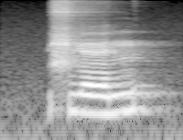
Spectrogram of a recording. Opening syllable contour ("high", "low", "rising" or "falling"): rising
